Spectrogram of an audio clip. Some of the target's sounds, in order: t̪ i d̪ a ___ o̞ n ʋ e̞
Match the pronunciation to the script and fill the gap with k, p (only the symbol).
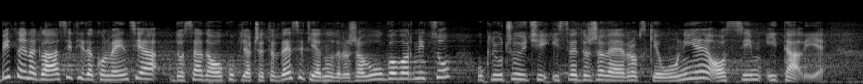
k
